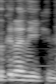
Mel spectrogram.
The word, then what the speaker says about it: Kranik: Algumas pessoas mudam a tônica porque não tem acento, né? Mas é Flávio Kranik mesmo.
